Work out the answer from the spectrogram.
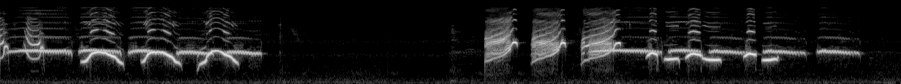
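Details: Silver-eared laughingthrush singing to train its voice in the morning: looping whistled notes that dip and rise, a silence, then sharp sweeping upward notes and a string of varied whistles.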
